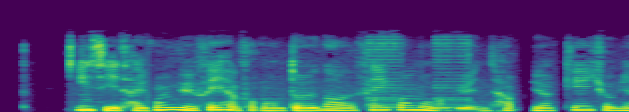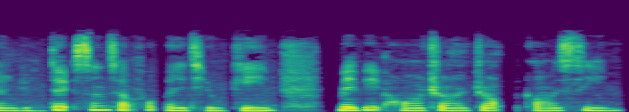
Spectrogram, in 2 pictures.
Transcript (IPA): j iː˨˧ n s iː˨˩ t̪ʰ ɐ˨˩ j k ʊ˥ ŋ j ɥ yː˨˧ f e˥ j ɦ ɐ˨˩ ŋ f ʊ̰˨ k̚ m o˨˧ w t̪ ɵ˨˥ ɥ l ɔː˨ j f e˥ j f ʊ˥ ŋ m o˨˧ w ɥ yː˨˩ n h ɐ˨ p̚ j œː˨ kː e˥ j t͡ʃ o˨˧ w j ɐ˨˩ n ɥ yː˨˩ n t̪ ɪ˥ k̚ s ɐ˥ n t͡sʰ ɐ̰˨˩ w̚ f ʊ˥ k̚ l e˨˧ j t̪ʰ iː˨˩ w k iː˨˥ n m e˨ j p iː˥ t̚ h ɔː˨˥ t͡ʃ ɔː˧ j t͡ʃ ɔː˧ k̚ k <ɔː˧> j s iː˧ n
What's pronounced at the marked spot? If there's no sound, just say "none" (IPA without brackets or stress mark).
ɔː˨˥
